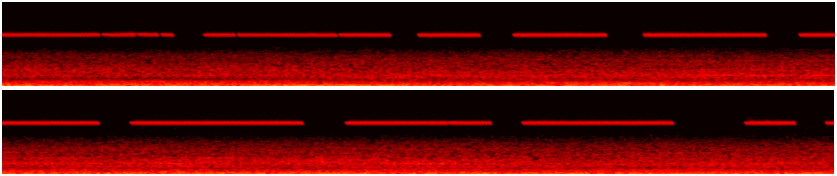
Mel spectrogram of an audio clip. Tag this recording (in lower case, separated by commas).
animal, cricket, insect, wild animals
